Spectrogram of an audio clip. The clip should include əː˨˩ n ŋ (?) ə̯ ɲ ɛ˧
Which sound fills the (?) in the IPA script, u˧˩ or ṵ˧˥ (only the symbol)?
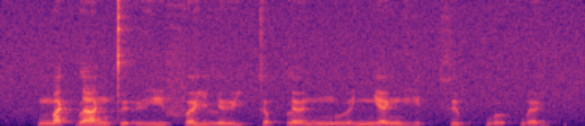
u˧˩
